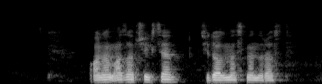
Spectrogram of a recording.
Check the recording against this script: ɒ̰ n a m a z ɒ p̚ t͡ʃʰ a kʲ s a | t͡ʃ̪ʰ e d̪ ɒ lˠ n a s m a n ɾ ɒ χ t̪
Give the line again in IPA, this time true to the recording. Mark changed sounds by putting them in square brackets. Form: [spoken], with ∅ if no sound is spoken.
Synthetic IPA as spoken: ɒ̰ n a m a z ɒ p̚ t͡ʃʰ [e] kʲ s a | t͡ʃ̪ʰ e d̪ ɒ lˠ [m] a s m a n ɾ ɒ [s] t̪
